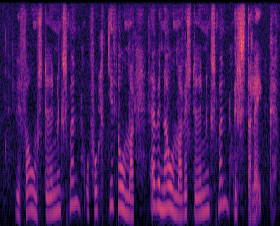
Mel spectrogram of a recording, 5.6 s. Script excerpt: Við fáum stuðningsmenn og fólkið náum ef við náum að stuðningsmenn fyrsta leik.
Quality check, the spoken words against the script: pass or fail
pass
